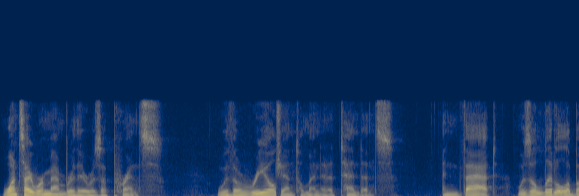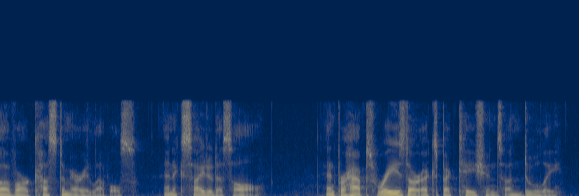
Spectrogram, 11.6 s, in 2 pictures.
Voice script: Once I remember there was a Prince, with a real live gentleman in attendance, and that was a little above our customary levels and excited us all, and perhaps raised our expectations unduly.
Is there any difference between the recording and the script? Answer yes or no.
yes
